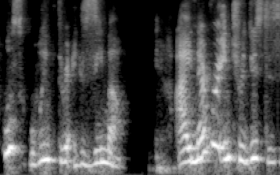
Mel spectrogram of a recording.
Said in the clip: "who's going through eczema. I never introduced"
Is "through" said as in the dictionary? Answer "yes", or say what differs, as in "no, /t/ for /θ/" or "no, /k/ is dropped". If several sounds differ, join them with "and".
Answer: yes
